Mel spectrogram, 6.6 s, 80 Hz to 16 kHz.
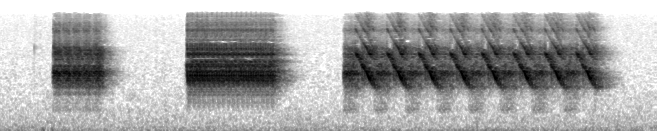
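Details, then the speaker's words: Malem M03 camouflage body-worn bedwetting (enuresis) alarm, one of eight tones, on a model that clips to a child's pyjamas: a loud, shrill electronic alarm with two steady bursts, then a fast warbling siren pattern. "next alarm is the camouflage alarm and this also has eight different sounds"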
